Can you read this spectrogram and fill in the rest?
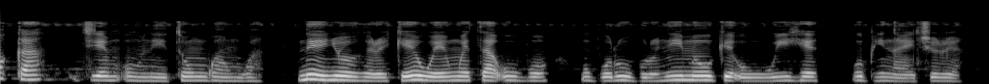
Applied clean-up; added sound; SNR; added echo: none; none; none; none.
